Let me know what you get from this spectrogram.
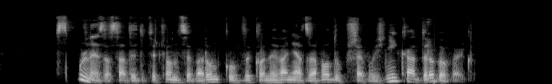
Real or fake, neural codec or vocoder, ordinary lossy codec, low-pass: real; none; AAC, 64 kbps; 9.9 kHz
